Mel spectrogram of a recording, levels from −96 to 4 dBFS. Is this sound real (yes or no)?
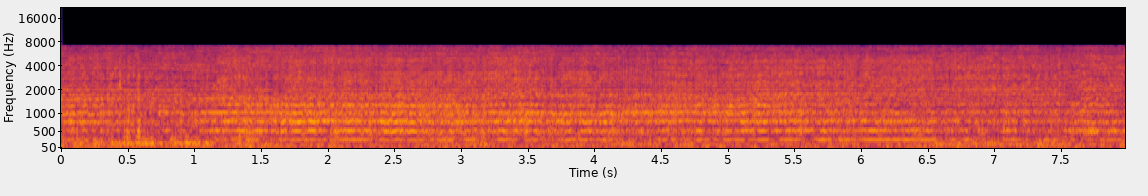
no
